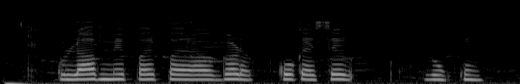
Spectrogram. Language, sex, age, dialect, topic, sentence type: Hindi, female, 31-35, Awadhi Bundeli, agriculture, question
